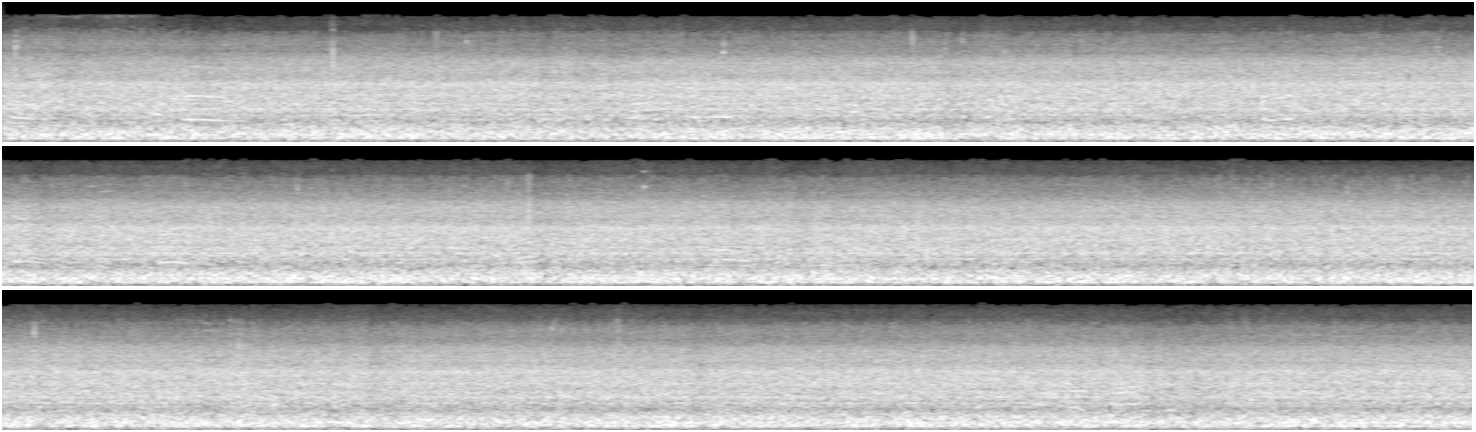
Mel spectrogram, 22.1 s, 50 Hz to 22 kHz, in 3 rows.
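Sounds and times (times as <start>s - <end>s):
indistinct voices: 0.0s - 21.6s
fire engine pump droning: 0.0s - 22.0s.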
